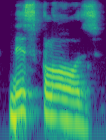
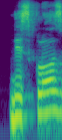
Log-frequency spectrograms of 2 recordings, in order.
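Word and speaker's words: disclose: का उच्चारण ज करेंगे जब भी एस से पहले ओ आता है तो एस का उच्चारण ज होता है डिस्क्लोज डिस्क्लोज का मतलब होता है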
